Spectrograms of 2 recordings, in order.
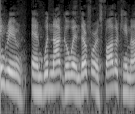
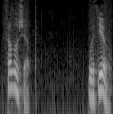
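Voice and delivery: ordinary talk, nothing marked

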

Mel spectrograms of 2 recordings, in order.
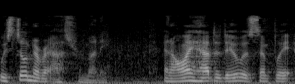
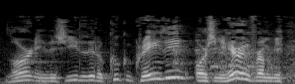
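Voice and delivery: laughing; 4 semitones higher, 5 dB louder than usual. Retold or imitated. Laughing retold inner prayer.

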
